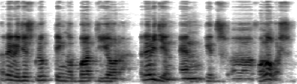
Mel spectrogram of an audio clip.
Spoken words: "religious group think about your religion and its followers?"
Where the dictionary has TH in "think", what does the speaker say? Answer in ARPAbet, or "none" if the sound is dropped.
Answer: T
